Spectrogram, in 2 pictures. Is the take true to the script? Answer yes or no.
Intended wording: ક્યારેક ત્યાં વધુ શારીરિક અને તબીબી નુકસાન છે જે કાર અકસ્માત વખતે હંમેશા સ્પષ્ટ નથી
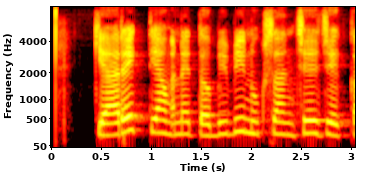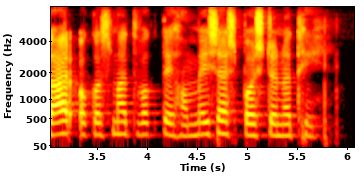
no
